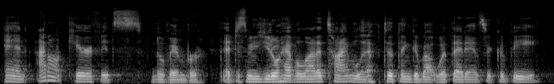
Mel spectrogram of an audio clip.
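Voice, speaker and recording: A man hosting an advice podcast, speaking to the listener in a polished, exacting and fairly monotone way. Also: mid-range voice. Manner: measured, exacting, addresses listener directly. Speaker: podcast host.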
